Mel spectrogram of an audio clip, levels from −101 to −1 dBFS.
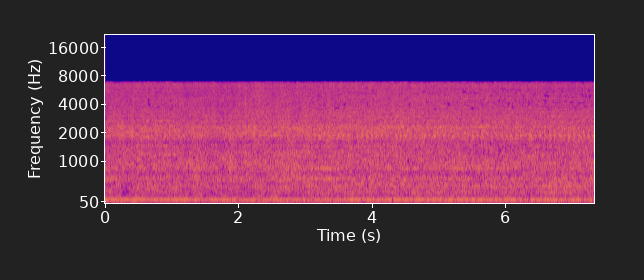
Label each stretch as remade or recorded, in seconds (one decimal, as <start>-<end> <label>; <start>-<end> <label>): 0.0-0.5 remade; 0.5-1.1 recorded; 1.1-3.1 remade; 3.1-7.3 recorded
